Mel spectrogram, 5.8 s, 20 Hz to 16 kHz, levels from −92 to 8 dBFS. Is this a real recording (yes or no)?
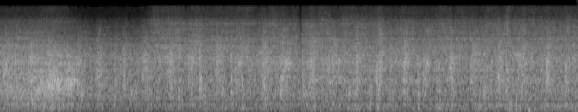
yes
